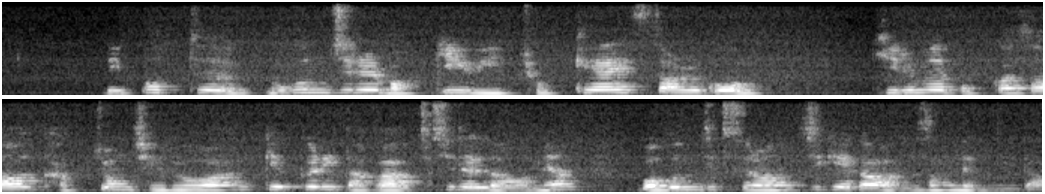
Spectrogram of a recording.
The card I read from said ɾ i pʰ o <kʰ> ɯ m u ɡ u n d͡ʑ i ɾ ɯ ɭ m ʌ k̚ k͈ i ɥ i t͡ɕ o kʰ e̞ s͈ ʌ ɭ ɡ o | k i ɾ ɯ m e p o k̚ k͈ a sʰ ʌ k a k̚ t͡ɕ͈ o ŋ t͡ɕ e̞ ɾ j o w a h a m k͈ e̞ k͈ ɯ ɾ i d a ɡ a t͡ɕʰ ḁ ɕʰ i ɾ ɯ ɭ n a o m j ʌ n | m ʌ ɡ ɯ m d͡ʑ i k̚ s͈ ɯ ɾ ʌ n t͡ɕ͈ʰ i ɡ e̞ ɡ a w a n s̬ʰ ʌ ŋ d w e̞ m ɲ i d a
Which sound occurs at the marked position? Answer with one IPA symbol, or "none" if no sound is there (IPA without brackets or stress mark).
tʰ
